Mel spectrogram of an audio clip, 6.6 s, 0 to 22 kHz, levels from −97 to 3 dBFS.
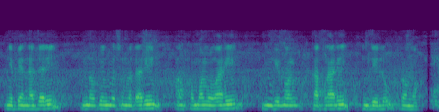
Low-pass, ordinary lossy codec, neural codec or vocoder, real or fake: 7.2 kHz; none; codec, 16 kHz, 4.8 kbps, FACodec; fake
